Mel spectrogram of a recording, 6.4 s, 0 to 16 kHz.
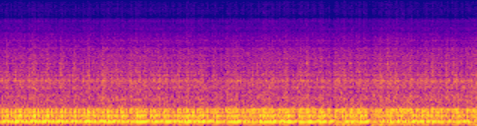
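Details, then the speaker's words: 1993 Yamaha YZF750R after new ignition coils fitted and plug caps seated properly to cure running on fewer than four cylinders: smooth, even four-cylinder drone, steady firing beat, no stumbles or gaps; all cylinders firing cleanly. "And yeah, I believe it's now running properly as it should, all four cylinders, and should now be ready for me just to put back together and enjoy the bike."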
